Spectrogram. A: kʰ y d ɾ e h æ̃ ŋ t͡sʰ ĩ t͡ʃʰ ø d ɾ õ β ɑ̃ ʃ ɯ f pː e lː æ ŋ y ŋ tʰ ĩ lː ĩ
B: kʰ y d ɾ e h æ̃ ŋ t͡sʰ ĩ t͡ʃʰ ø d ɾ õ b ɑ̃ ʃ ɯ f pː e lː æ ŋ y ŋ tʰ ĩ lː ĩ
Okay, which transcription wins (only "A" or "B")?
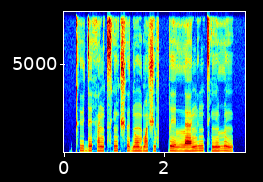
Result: B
